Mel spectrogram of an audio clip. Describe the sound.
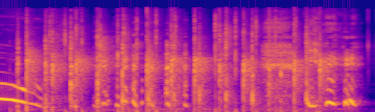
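A small group claps hands in a brisk, uneven burst for a few seconds to applaud one member of the group. The clapping is fairly loud, with voices and a bit of laughter mixed in at the start and end.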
